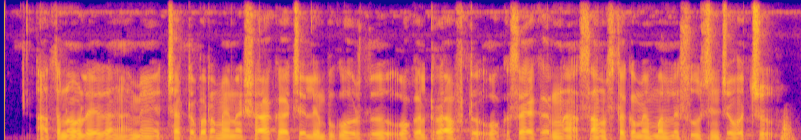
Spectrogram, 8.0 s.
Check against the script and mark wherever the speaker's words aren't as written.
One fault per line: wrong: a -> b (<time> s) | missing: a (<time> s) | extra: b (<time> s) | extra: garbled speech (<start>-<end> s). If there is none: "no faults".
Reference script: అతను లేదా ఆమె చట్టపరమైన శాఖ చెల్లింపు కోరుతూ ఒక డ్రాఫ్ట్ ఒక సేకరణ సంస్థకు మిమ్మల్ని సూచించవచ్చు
no faults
